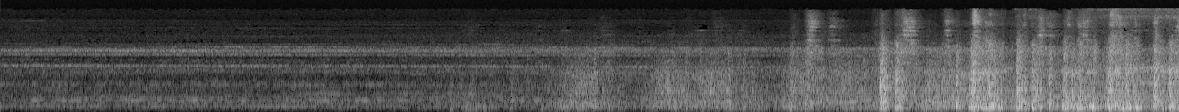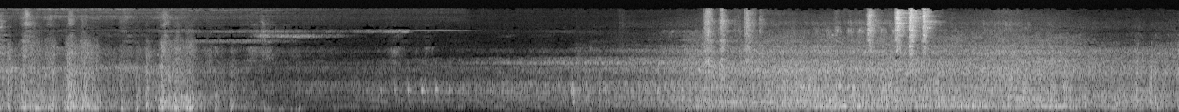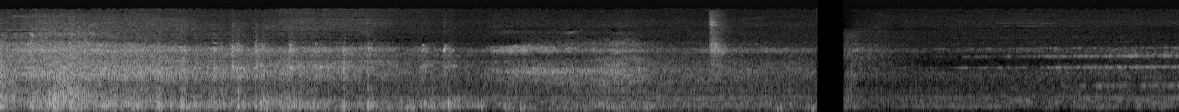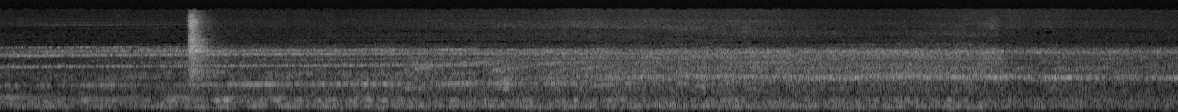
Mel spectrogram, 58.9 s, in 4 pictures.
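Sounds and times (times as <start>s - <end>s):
train passing with low hum: 0.0s - 58.9s
train wheels clacking over rail joints: 8.4s - 17.9s, 23.4s - 24.5s, 25.2s - 26.7s
high wheel squeals: 14.3s - 34.8s.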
